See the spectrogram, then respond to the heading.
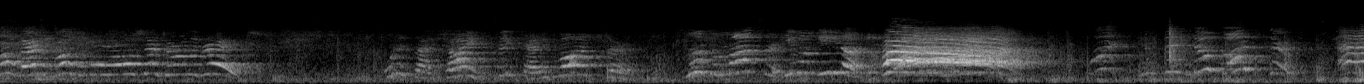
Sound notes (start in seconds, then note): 8.7 sailors yelling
